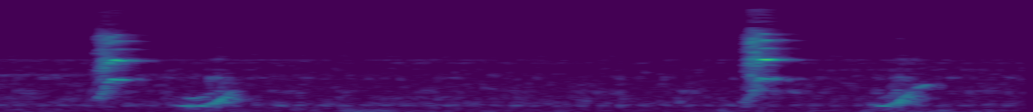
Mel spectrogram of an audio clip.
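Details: Pet talking parrot indoors saying the words "mitthu guddu": two short vocal phrases, each a sharp harsh burst followed by a lower rising syllable, repeated about three seconds apart in a quiet small room.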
